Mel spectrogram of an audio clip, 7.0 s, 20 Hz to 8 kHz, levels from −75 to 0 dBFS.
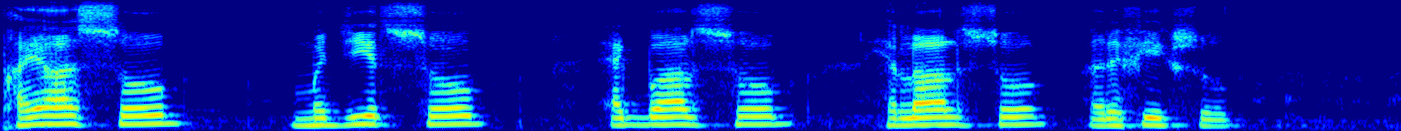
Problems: background conversations at intervals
